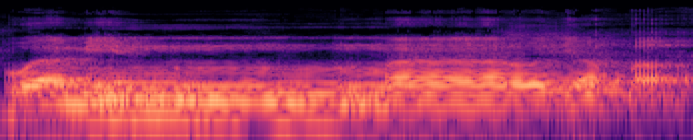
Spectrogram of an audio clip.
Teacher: Hukum bacanya qalqalah sugro ya, karena di tengah-tengah kalimat, pantulannya sedikit saja.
